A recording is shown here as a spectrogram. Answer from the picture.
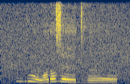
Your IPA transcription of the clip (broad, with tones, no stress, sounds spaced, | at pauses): m b uː˦˨ lˠ ə˦ ɾ ʌ˦ z ɛː˨ dʱ ɜː˨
